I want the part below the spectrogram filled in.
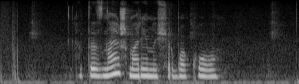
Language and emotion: Russian, neutral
